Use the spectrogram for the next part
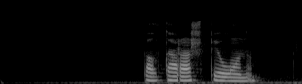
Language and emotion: Russian, neutral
